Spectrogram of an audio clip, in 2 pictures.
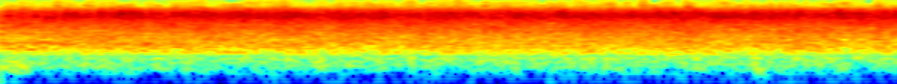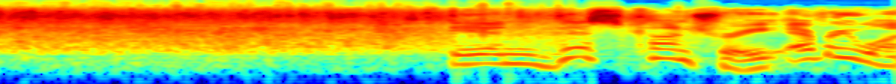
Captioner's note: audience applauds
